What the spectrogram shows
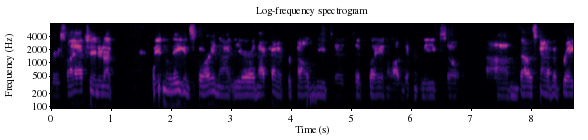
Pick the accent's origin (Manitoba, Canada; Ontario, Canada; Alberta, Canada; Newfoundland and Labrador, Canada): Ontario, Canada; Thunder Bay; moved away as an adult; I'm from Thunder Bay. So if you don't play hockey in Thunder Bay, you're probably one of the outcasts.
